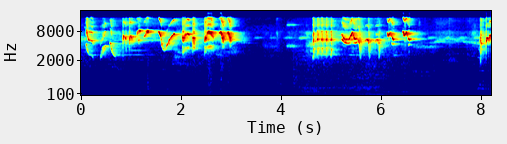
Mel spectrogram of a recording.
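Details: Orange-headed thrush singing loud, swooping whistled phrases that sweep down and up, about three seconds of song, a lull, then another energetic burst.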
